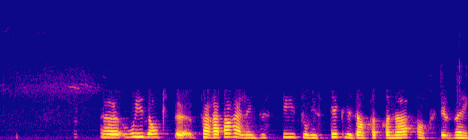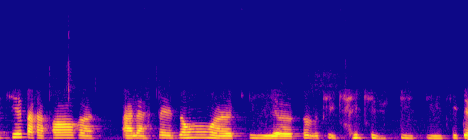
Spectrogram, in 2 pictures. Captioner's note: speaking French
